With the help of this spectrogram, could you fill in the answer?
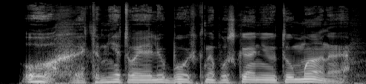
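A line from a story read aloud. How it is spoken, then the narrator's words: Irritated grumble. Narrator (Russian): Не скрывая раздражения, буркнул князь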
